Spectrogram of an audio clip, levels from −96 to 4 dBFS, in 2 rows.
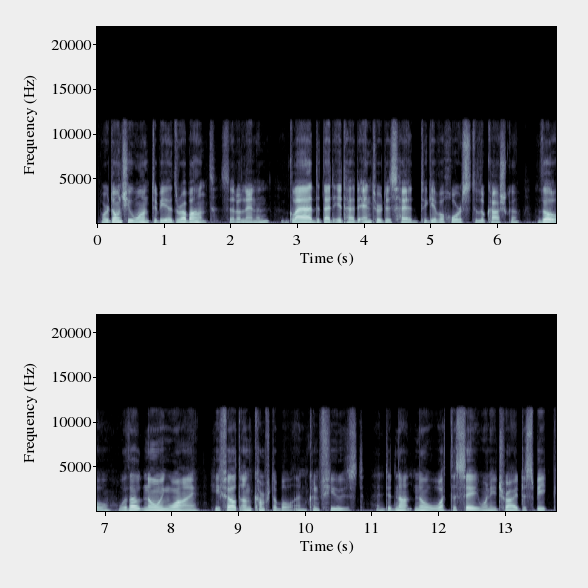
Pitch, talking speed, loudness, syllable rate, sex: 130 Hz, 190 wpm, -21 LUFS, 4.7 syllables/s, male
